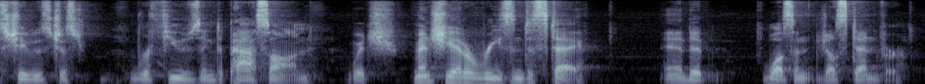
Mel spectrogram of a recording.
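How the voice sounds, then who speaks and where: Male actor as troubled investigator, horror audio drama, fairly deep, halting, defensive, confessional. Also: natural voice. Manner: halting, rambling, anxious, confessional.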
